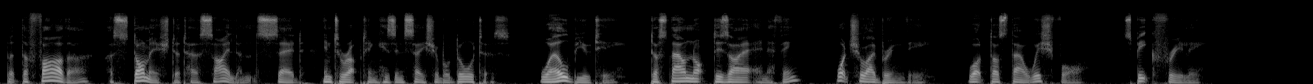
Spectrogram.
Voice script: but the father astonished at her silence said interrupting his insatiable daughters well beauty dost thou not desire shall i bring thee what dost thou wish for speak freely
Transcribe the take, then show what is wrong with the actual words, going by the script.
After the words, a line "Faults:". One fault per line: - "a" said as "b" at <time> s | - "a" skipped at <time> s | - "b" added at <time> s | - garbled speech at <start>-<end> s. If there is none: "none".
but the father astonished at her silence said interrupting his insatiable daughters well beauty dost thou not desire anything what shall i bring thee what dost thou wish for speak freely
Faults:
- "anything what" added at 7.5 s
